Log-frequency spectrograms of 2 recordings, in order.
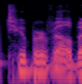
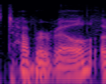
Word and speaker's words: Tuberville: which I always want to say Tuberville, but it's Tuberville of Alabama.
